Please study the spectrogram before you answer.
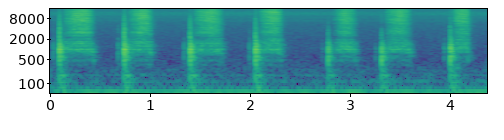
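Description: A red chalk stick held in the fingers scratches and rubs hatching strokes across a large, flat, dark green wooden-framed chalkboard. Seven separate strokes are heard, each starting with a sharp scrape and trailing into a bright, hissy rasp. They come at a steady, unhurried pace.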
